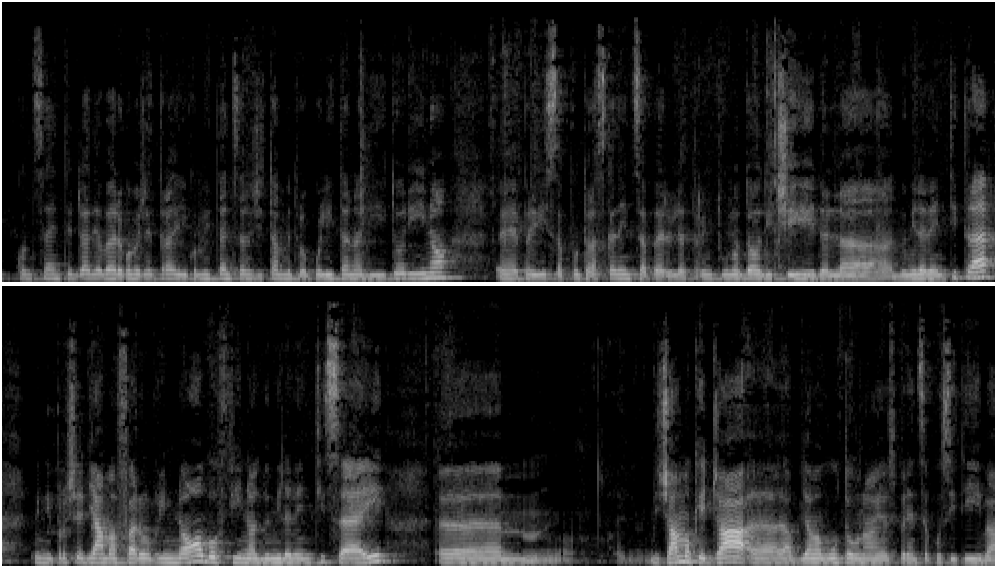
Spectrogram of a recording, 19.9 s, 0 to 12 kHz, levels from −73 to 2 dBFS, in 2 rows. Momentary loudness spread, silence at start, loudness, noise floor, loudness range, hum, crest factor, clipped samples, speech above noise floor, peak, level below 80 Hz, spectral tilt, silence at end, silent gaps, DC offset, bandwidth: 11 LU; 0 s; -26 LUFS; -47 dBFS; 6 LU; none; 22 dB; under 0.1%; 21 dB; -6 dBFS; -78 dBFS; -4.5 dB/octave; 0 s; none; under 0.1%; 12 kHz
